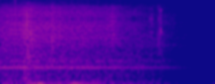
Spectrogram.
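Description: Steady kitchen room noise with a faint constant hum, fading out to dead silence near the end at an edit cut.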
